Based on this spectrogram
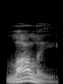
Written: lolly

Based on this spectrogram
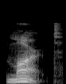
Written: mart

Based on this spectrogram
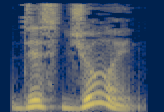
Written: disjoin

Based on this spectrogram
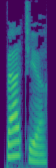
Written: batya

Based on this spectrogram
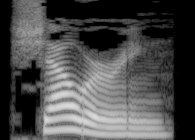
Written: showering

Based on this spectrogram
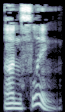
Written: unsling

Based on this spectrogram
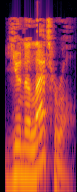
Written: unilateral

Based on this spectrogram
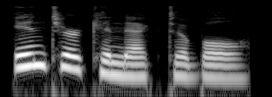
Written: interconnectable

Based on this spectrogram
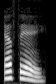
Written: fa

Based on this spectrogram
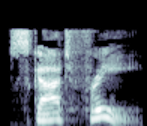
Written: scot-free

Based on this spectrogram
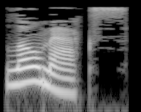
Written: lomax

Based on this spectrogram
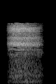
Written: sh

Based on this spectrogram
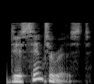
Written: disinterest

